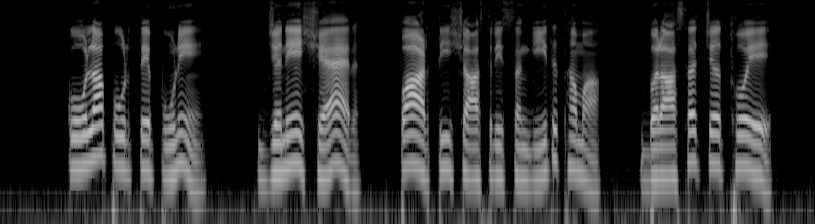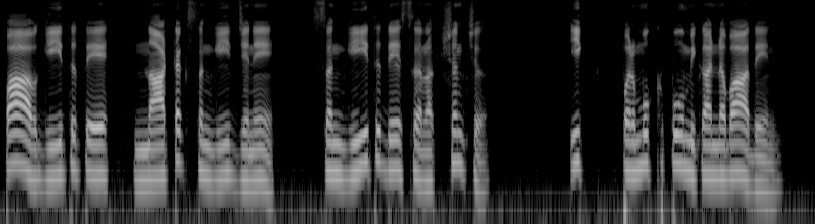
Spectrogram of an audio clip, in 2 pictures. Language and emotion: Dogri, neutral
